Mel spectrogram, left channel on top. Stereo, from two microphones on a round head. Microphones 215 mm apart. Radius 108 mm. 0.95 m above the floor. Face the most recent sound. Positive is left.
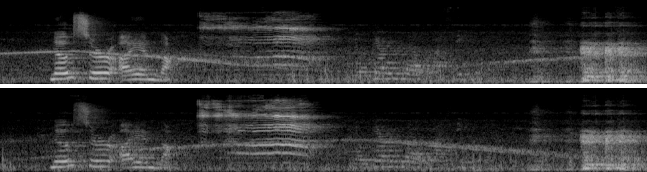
turn(degrees=20)  # may be behind; listen again after turning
